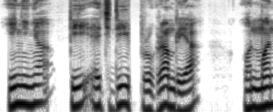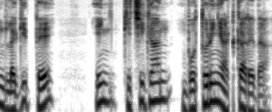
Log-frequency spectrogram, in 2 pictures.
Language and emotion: Santali, fearful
